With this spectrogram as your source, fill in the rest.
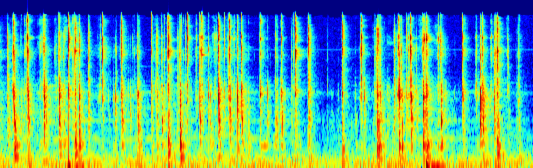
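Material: Plastic.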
